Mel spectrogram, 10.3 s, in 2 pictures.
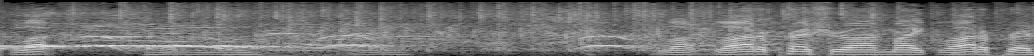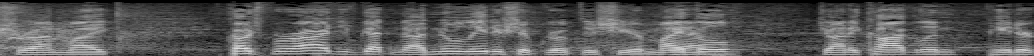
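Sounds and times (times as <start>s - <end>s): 
crowd of teammates clapping and cheering: 0.0s - 6.3s
speech: 0.1s - 1.1s, 3.3s - 10.3s.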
